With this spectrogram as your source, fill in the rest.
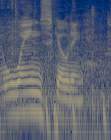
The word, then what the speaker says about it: wainscoting: Even though it's spelled scotting, apparently it's scoting.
